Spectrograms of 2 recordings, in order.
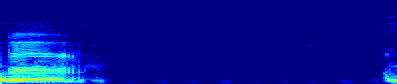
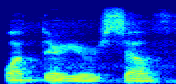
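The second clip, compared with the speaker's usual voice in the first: normal talking voice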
